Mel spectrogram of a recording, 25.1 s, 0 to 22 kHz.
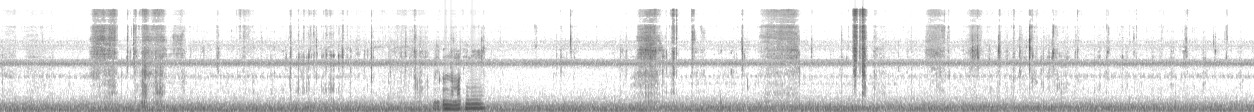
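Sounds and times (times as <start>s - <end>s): people chewing: 1.8s - 8.9s, 12.3s - 25.0s.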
